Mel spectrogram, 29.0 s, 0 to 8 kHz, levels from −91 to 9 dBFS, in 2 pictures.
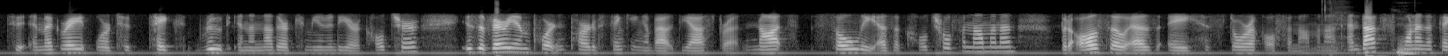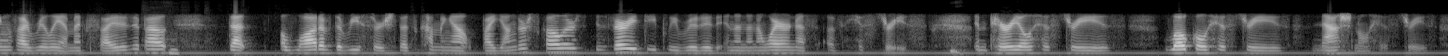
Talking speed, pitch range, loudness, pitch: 145 wpm, 165-190 Hz, -23 LUFS, 180 Hz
